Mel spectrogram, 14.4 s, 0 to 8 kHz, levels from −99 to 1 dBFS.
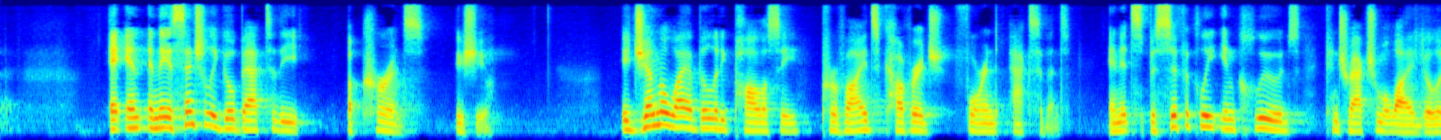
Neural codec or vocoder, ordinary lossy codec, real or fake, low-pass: codec, 24 kHz, 0.9 kbps, WavTokenizer, large speech release; MP3, 64 kbps; fake; 7.2 kHz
